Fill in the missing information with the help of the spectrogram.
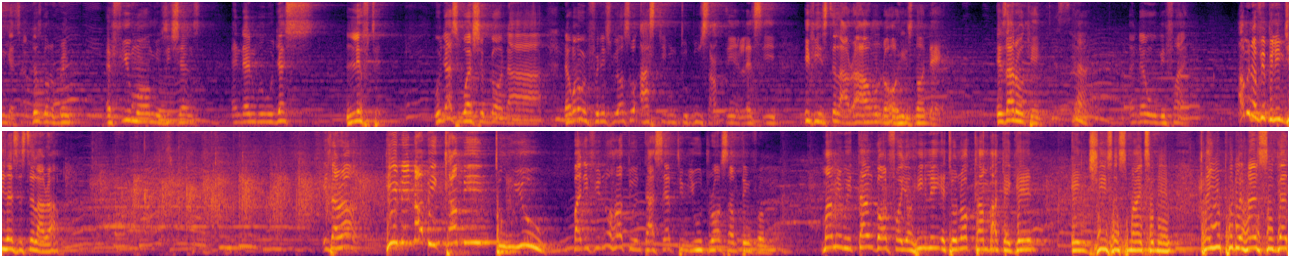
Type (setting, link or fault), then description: setting, large echoing room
